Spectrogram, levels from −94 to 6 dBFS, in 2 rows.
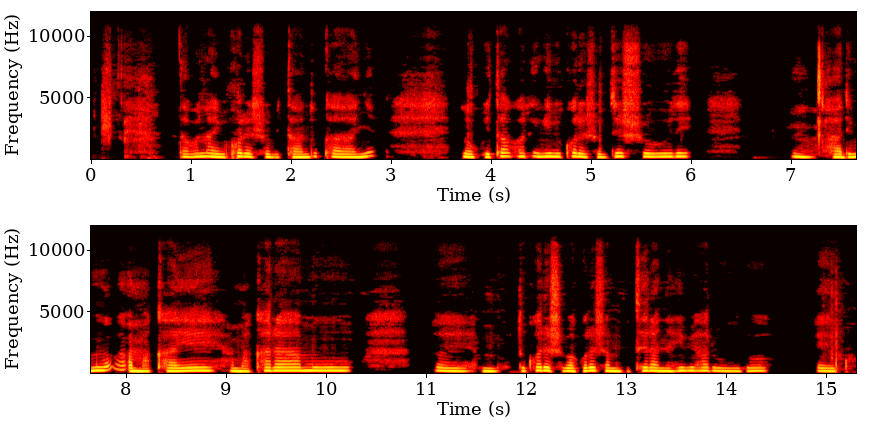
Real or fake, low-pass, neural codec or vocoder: real; 10.8 kHz; none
